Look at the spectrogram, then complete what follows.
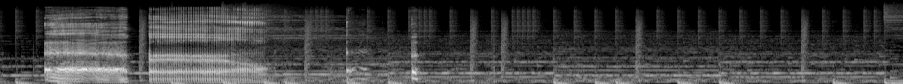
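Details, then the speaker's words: Girl (female) making loud, rough, drawn-out burps, two long belches, music in background; burping. "There's more in there, it's just not coming out. Gross. Cheers. Let me try. I'm just better at longer burps, I guess."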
